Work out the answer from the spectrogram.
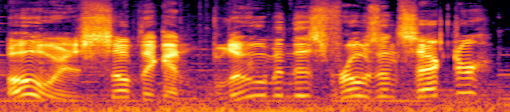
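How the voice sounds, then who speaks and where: A man's voice: high voice, very animated, brisk, music in the background. An actor playing a wisecracking, suspicious outpost crewman in a game audio log, with a sardonic manner. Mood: teasing.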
